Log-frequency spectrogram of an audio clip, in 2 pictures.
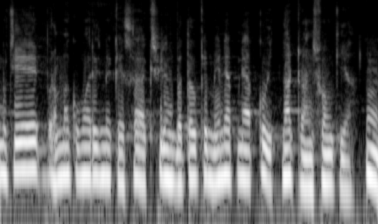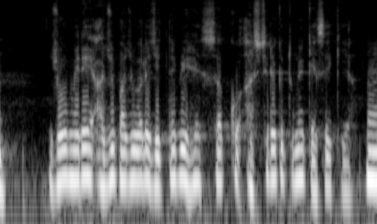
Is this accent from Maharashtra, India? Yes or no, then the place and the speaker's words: yes; Mumbai, Maharashtra, India; born there; मैं बॉम्बे में, मेरा जन्म बॉम्बे में हुआ है और मेरी उम्र है अभी 62 ईयर्स।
